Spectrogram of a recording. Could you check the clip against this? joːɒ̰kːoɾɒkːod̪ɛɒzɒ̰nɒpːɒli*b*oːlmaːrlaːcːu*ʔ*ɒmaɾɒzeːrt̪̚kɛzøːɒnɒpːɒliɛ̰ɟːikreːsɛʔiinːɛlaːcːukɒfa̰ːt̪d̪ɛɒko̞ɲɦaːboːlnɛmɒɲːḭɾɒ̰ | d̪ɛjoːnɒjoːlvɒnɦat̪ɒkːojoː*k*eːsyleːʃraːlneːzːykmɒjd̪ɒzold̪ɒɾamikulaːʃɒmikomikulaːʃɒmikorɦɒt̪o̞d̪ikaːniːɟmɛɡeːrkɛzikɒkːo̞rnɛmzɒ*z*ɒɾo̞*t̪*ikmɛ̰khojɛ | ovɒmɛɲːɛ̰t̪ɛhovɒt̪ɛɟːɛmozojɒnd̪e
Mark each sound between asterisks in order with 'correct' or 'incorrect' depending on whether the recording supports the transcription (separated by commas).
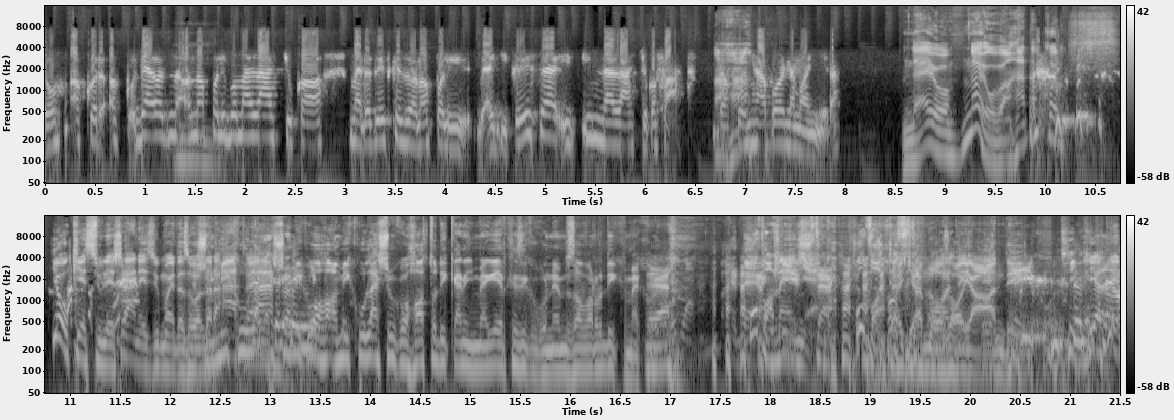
correct, incorrect, correct, incorrect, incorrect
